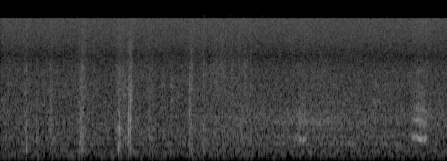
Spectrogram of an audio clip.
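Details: Kitten playing under blankets, chasing fingers, with soft rustling and scratching of fabric throughout, then two short mid-pitched chirps near the end, the last one louder and slightly longer.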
